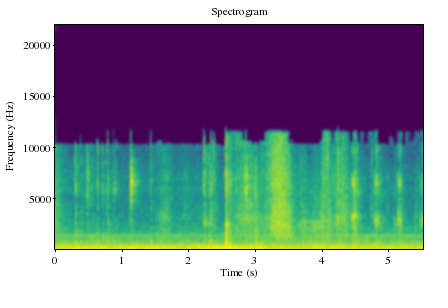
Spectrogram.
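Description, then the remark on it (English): Steady typing on a computer keyboard as Control-A and then the delete key are pressed, a continuous patter of quick key clicks with a few slightly louder strokes, heard alone without any talking over a faint background hum. “And I'm just going to hit Control-A on my keyboard and then the delete key.”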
